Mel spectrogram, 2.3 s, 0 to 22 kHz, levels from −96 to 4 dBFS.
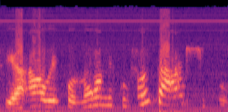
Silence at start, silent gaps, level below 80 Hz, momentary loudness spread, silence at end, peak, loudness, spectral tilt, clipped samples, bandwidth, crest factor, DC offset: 0 s; none; -46 dBFS; 9 LU; 0 s; -4 dBFS; -18 LUFS; -2.5 dB/octave; under 0.1%; 17 kHz; 16 dB; under 0.1%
